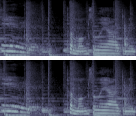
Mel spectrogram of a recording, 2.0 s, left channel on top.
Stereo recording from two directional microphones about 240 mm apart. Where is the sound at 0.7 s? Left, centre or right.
Centre.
